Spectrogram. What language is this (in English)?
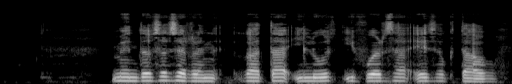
Spanish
